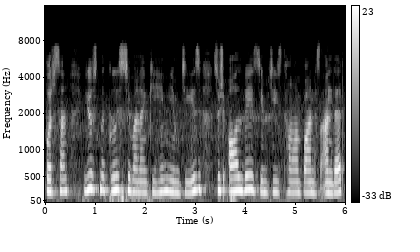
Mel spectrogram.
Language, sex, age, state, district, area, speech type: Kashmiri, female, 18-30, Jammu and Kashmir, Ganderbal, rural, spontaneous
